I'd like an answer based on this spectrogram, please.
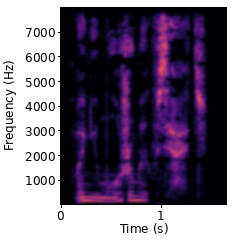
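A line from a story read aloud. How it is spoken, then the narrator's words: Whisper in ear. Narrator (Russian): прошептал он на ухо сестре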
